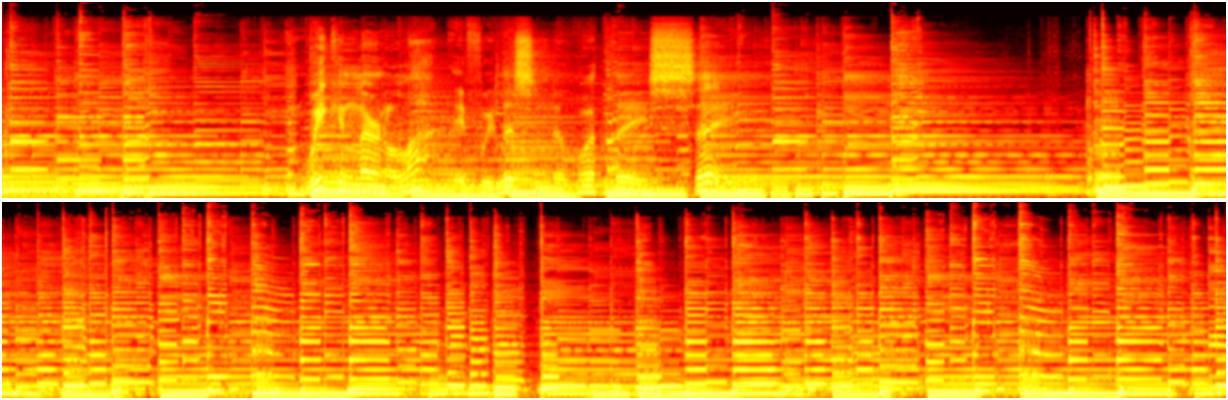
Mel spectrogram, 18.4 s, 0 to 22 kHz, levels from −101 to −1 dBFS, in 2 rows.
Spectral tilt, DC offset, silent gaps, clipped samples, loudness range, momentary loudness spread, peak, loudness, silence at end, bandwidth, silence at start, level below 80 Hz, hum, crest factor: -5.5 dB/octave; under 0.1%; none; under 0.1%; 2 LU; 5 LU; 0 dBFS; -16 LUFS; 0 s; 19.5 kHz; 0 s; -22 dBFS; none; 14 dB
